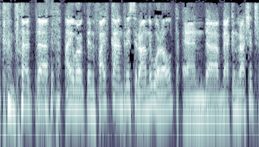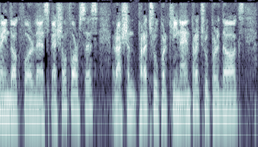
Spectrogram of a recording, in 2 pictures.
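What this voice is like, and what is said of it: Russian-accented English. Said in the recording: “sorry first for my accent ... I am originally from the Soviet Union”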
